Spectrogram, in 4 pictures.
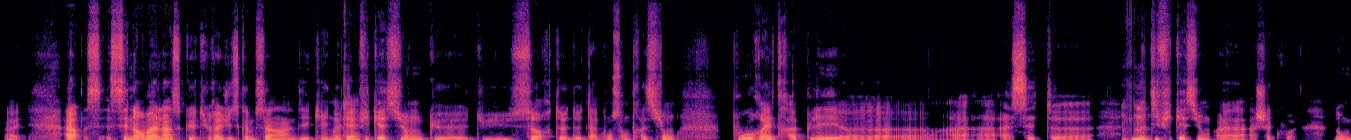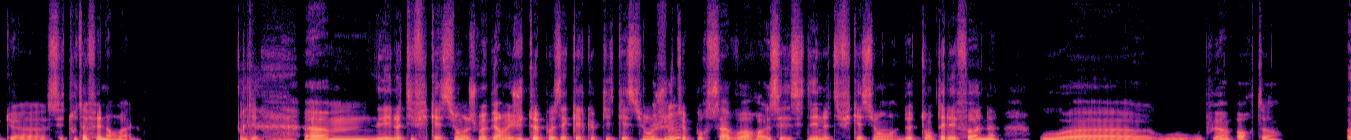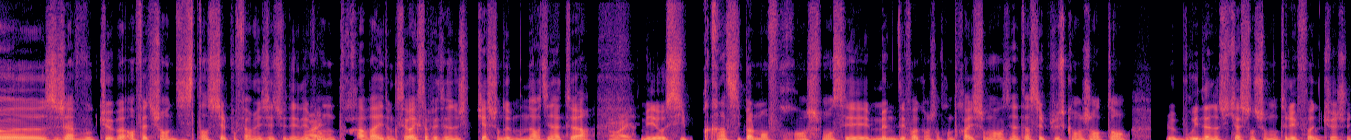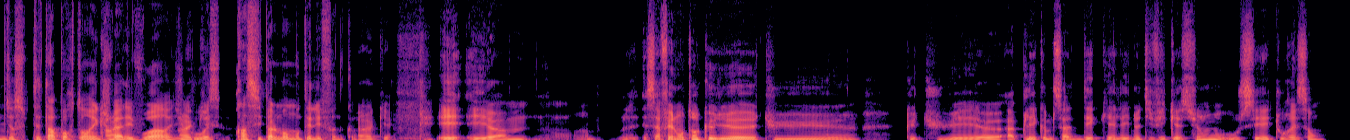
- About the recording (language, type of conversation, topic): French, advice, Comment les notifications constantes nuisent-elles à ma concentration ?
- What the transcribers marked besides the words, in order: tapping; drawn out: "heu"; stressed: "travail"; stressed: "franchement"; other noise; drawn out: "tu"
